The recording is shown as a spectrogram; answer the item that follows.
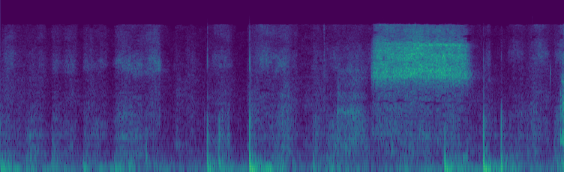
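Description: Marker or chalk strokes scratch across a classroom board as a name is written, a series of short irregular scrapes and taps capped by one longer squeaky stroke near the end, close and fairly loud with no talk.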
